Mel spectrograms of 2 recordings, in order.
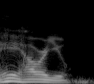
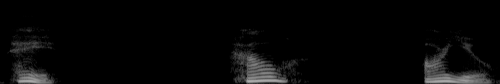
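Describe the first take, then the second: First: The greeting sounds casual and unconcerned. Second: The greeting sounds worried and concerned.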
